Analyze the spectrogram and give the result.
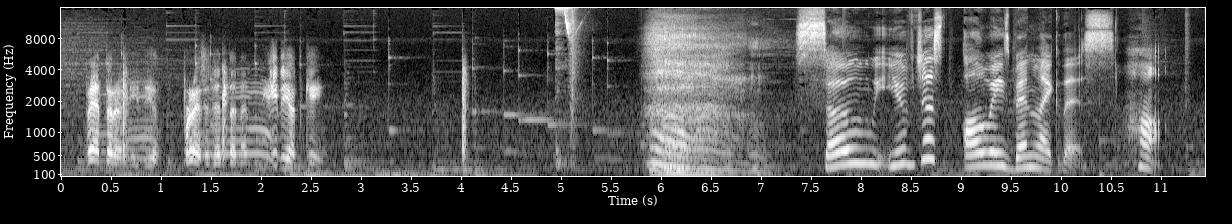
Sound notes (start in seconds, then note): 5.8 groans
